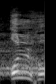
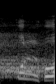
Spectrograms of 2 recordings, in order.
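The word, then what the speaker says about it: قُلْ هُوَ: আল্লাহ পাক রাব্বুল আলামীন এখানে বলছেন কুলহু আল্লাহু আহাদ। এখানে কফ দিয়ে পড়ছেন কিন্তু অনেকেই ভুল করে উচ্চারণ সঠিক না হওয়ার কারণে তারা পড়ে কাফ। কুলহু আল্লাহ।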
